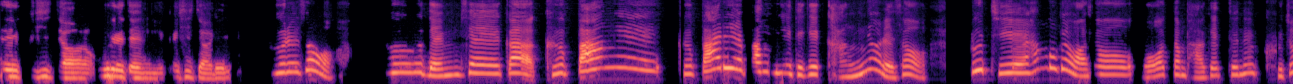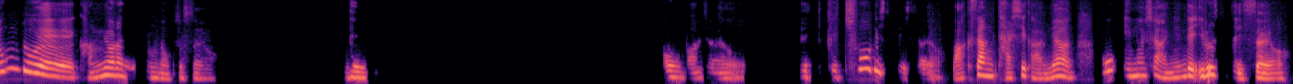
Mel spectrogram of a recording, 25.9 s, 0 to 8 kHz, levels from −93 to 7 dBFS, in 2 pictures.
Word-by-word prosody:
네, 190 -2 +4
그 175 - -13
시절. 170 -4 0 0.3
오래된 160 -8 +3
그 175 - -10
시절이. 145 -3 -2 0.4
그래서 310 +5 +1 0.5
그 300 +1 0
냄새가 265 +6 +4
그 270 +3 -1
빵에 425 -2 +4 0.2
그 255 -3 -3
파리의 420 - +5
빵이 290 -4 0
되게 240 +1 +3
강렬해서 235 - -1 0.4
그 365 +3 +4
뒤에 290 -4 +2
한국에 410 +7 0
와서 235 - 0
먹었던 220 +6 -2
바게트는 220 - -4
그 195 - -8
정도의 280 - +1
강렬한 205 +6 -2 0.2
느낌은 155 -4 -10
없었어요. 135 0 -14 1.3
네. 165 -2 -3 3.0
어, 175 -1 -5
맞아요. 150 -1 -13 0.6
네 - - -9 0.2
그 - - -14
추억일 410 -3 -2
수도 295 - -20
있어요. - - -15
막상 215 -4 -1
다시 150 +5 -5
가면 165 +3 -4 0.3
'어 340 +3 -2
이 205 - -12
맛이 210 +2 -5
아닌데.' 170 +2 -1
이럴 210 +4 +2
수도 205 - -12
있어요. 135 +1 -2
220 Hz, 225 characters per minute, -21 LUFS, -, 3.0 s, 파리의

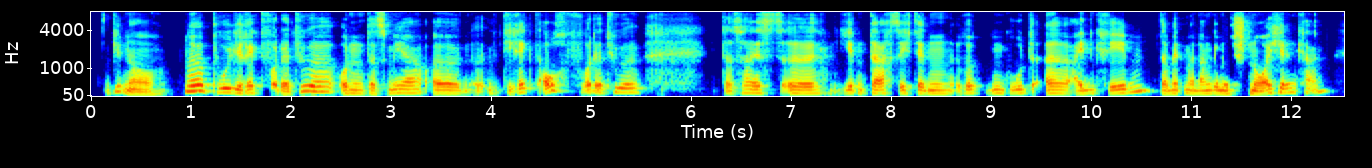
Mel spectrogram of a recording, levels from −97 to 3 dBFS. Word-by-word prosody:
Genau, 85 +4 -2
ne? 195 +2 +8
Pool 145 -7 +3
direkt 125 -1 +1
vor - - 0
der 90 0 +2
Tür 180 - +2
und 115 -1 0
das 105 -1 0
Meer, 130 +1 -1
äh, 115 0 +4
äh, - - -8
direkt 140 +5 -4
auch 210 0 +3
vor - - -2
der - - +1
Tür, 150 -2 -1 0.8
das - - -6
heißt, 125 -1 -1
äh, 115 0 +2 0.2
jeden 120 0 -3
Tag 115 0 +3
sich 120 - -3
den 110 0 -1
Rücken 120 0 -5
gut, 120 +2 -4
äh, 115 0 +1
eincremen, 125 - -1
damit 115 +2 -1
man 110 - -2
dann 105 +1 -1
genug 105 -2 +1
schnorcheln 140 +9 +3
kann. 185 +5 -7
120 Hz, 165 wpm, -22 LUFS, 115-145 Hz, 0.8 s, ne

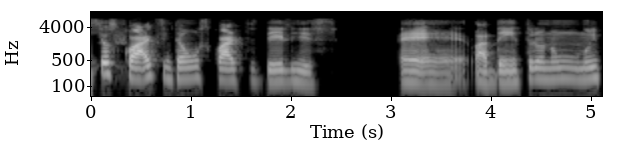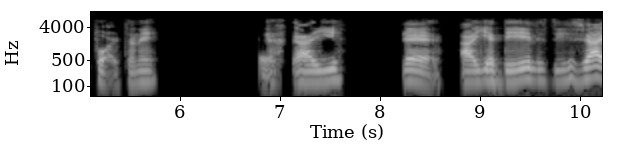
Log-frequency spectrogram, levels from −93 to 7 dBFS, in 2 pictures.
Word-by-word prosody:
seus 215 0 -1
quartos, 165 +3 +5
então 155 0 -5
os 170 - -14
quartos 145 -1 +2
deles, 135 - -7 0.6
eh, 120 -3 +1
lá - - +3
dentro 130 - -4
não 155 0 -9
não 155 -1 -9
importa, 130 -7 -7
né. 130 +1 -3 1.0
É, - - -6 0.2
aí 130 +3 +2 0.6
É, 135 -3 +4 0.2
aí 130 +2 +3
é 135 - +4
deles 140 +3 +1
e 140 +4 -10
já 160 +3 +7
140 Hz, 125 wpm, -25 LUFS, 130-155 Hz, 1.0 s, já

